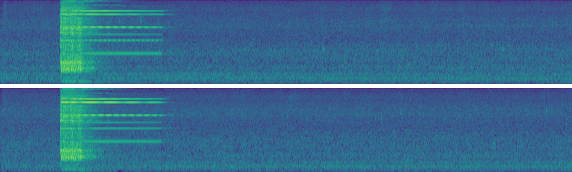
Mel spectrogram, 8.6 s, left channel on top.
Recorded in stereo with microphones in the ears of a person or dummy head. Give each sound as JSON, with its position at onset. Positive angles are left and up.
{"t": 0.9, "sound": "a phone ringing", "side_deg": 10, "distance_m": 1.0}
